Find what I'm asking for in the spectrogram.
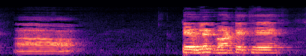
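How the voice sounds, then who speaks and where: A man talks with a fairly high pitch, and the room's echo is audible. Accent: non-native. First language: Nepali (speaking Hindi). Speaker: citizen commentator. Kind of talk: political opinion monologue. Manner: halting, many fillers.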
